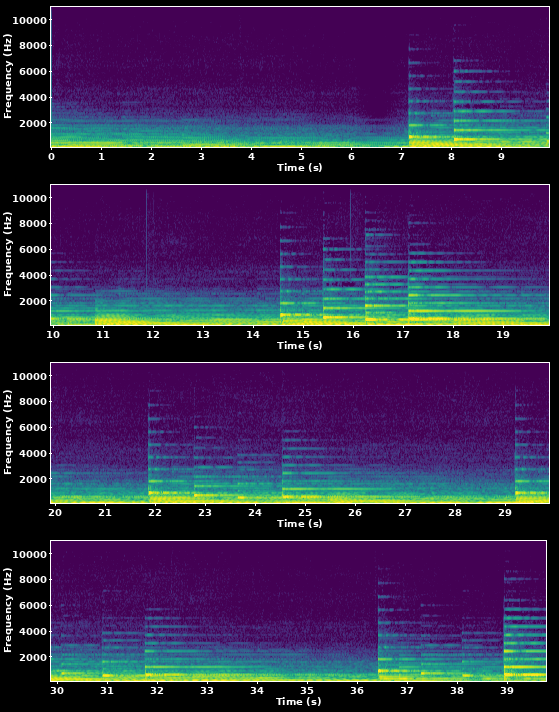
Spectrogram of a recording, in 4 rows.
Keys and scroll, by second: 0.0 ctrl+u, 37.8 ctrl+l.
